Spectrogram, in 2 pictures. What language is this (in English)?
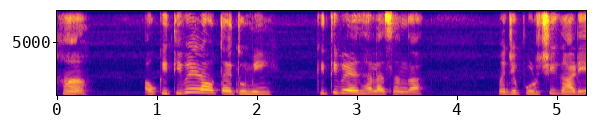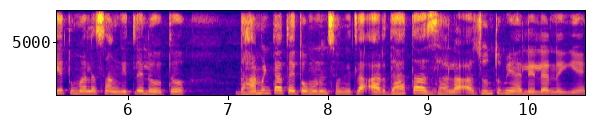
Marathi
